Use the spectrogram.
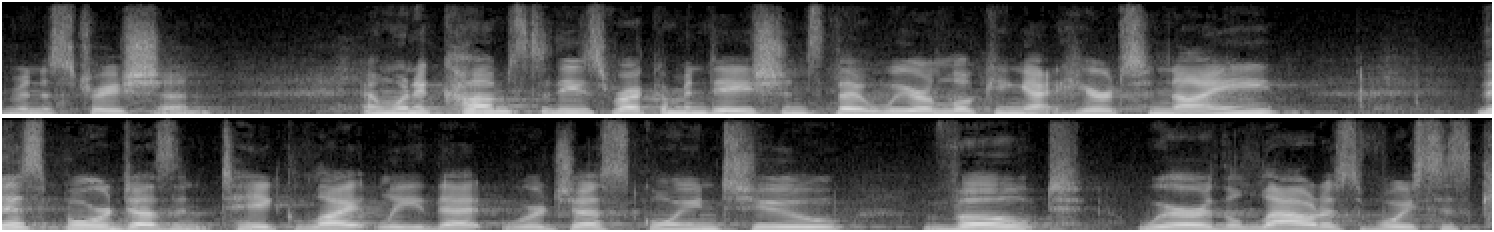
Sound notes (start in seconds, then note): none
